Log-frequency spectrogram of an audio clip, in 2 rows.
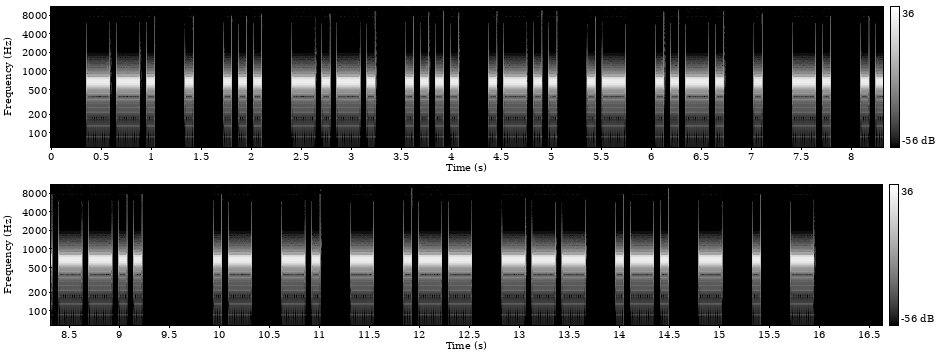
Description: Morse code, heard as a keyed tone, about 16 wpm, 680 Hz. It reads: GESCHLAFEN? ANTWORTET
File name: Witz-05-August-2025-70-F80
